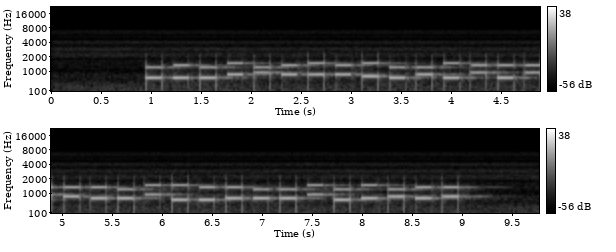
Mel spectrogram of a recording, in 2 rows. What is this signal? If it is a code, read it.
DTMF, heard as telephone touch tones, dialled by machine, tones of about 160 ms, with room echo. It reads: 1219*8986173020854#32544#16758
